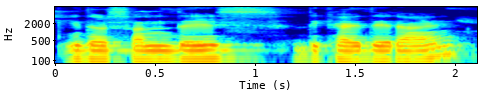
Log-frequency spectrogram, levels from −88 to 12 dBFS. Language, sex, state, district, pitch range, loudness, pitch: Hindi, male, West Bengal, Alipurduar, 115-120 Hz, -16 LUFS, 115 Hz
